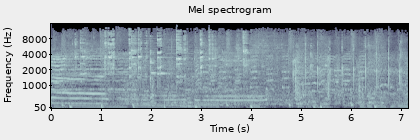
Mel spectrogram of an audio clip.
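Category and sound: household object, glasses clinking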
